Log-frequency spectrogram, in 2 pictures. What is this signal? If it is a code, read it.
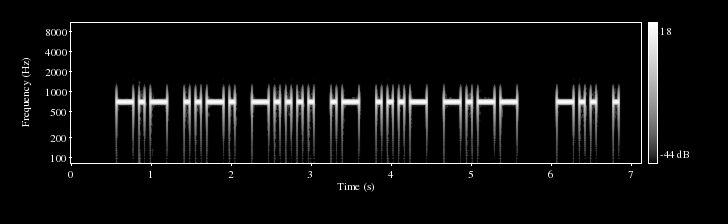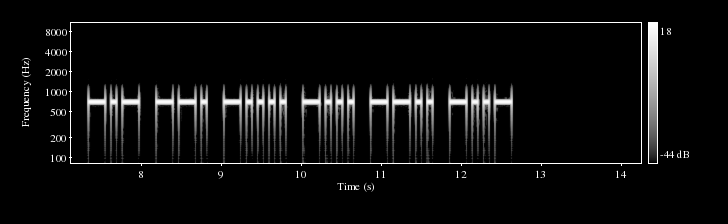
Morse code, heard as a keyed tone, about 17 wpm, 700 Hz. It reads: KF6AVY DE KG6BZX
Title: USA Callsign DE Callsign - 6 Characters - 17wpm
